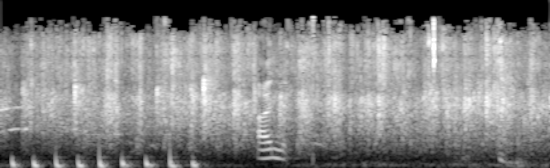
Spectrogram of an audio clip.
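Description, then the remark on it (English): An audience at a panel event claps steadily for everyone who has been on the panel, a dense wash of many hands filling the whole stretch, with a brief spoken word cutting through midway and a few sharper thumps early on. “And I just want to give a round of applause to everybody who's been on the panel so far.”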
